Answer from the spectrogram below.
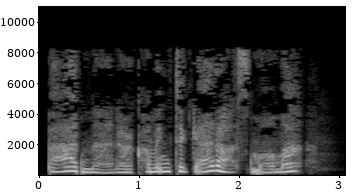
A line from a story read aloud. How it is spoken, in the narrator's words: whispered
